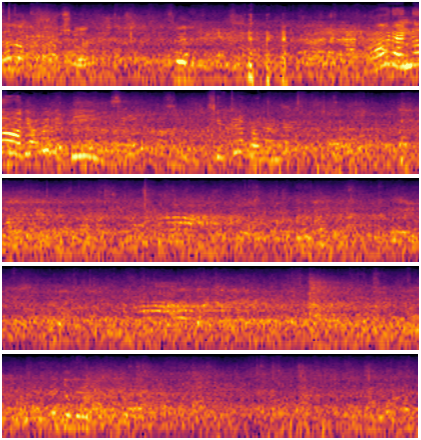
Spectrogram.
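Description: A crowd of men and women chatters loudly all around in a large echoing hall.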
